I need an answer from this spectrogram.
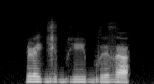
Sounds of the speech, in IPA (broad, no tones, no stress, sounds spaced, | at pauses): ɭ i ɡ i bʱ i b ɨ ð ɐ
